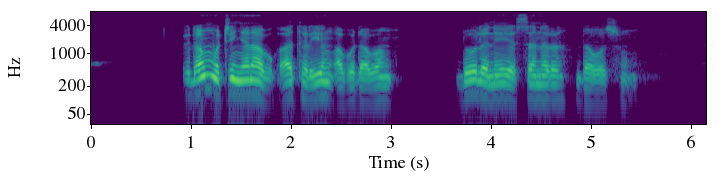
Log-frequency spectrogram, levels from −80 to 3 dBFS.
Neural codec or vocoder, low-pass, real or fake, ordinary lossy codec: none; 7.2 kHz; real; none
